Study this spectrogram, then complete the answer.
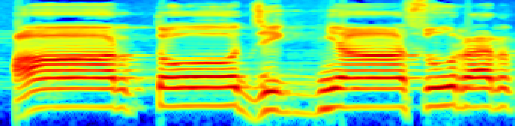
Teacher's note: ಇಲ್ಲಿ ಆರ್ತೋ ಅಲ್ ಮಹಾಪ್ರಾಣ ಇಲ್ಲ. ಜಿಜ್ಞಾಸುರರ್ಥಾರ್ಥಿ ಪಕ್ಕದಲ್ಲಿ 2 ಮಹಾಪ್ರಾಣ.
